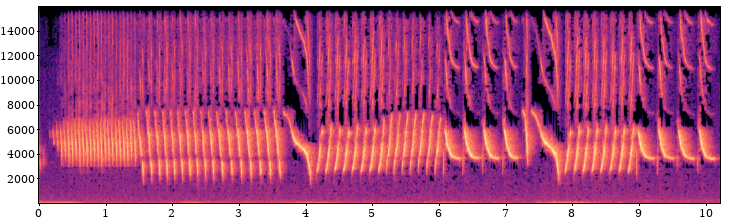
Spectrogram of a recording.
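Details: Canary singing in a garden: bright, rapid trills of high repeated notes, shifting from a fast buzzy roll into chains of sharp downward-swept chirps and rolling phrases, with brief low hums in the background.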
